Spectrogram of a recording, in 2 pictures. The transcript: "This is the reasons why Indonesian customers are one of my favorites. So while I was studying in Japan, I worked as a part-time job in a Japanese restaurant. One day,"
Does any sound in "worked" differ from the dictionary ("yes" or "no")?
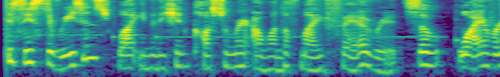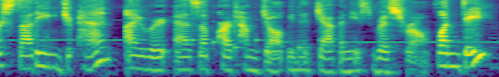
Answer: yes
